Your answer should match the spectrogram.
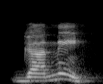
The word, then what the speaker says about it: gané: Ejemplo, gané. Gané. La sílaba tónica está en ne.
